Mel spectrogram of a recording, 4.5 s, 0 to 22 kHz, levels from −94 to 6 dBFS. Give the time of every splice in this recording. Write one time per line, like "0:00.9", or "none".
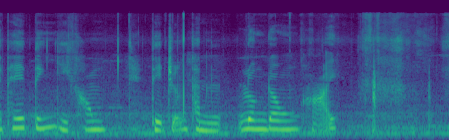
0:02.4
